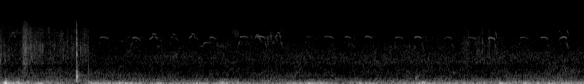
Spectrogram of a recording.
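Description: A bird chirping over and over in short, high notes, about two or three a second, over a low wind rumble on the microphone. A single sharp click just under a second in.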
